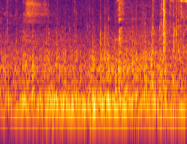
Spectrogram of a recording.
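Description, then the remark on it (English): Keys jingle and click in scattered bursts as a house door lock is worked from a carport while a phone is held, the light metallic rattles coming and going over a steady low hum. No one speaks. “So just bear with me while I hold the phone and the key at the same time here.”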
